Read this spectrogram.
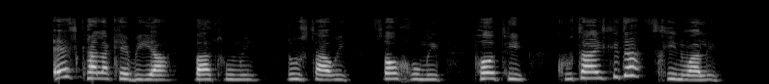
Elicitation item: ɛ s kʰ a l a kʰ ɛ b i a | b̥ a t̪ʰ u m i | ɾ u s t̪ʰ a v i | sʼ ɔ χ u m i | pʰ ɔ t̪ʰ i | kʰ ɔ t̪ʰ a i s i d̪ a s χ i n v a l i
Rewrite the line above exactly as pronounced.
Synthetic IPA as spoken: ɛ s kʰ a l a kʰ ɛ b i a | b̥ a t̪ʰ u m i | ɾ u s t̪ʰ a v i | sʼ ɔ χ u m i | pʰ ɔ t̪ʰ i | kʰ u t̪ʰ a i s i d̪ a s χ i n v a l i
